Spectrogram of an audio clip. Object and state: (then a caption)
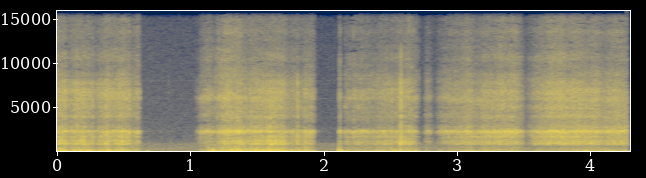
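Velvet-covered box. Long red nails scratch and tap the top of a small, hollow, dome-topped container covered in red flocked velvet and held in one hand. The result is a steady, rough scratching with a bright, hissy texture over a soft low thump. It comes in bursts broken by brief silent pauses.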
